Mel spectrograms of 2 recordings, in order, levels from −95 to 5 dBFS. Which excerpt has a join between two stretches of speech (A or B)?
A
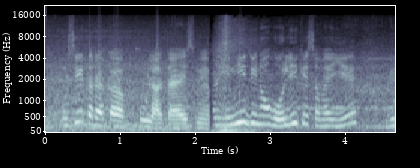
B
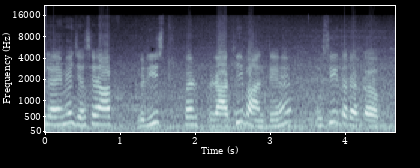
A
